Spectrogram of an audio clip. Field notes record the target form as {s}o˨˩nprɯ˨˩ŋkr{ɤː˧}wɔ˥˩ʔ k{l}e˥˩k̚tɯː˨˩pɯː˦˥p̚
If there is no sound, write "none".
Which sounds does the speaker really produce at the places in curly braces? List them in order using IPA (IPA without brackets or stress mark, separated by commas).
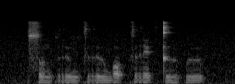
s, ɯː˧, r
